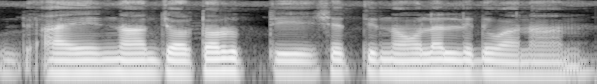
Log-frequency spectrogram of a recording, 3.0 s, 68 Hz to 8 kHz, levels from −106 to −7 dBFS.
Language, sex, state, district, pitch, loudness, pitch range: Chakma, male, Tripura, Dhalai, 130 Hz, -16 LUFS, 125-135 Hz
